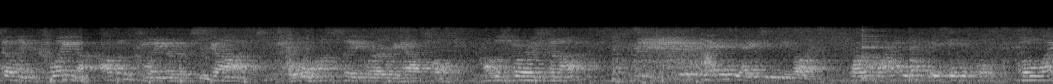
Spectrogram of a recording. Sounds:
Speech

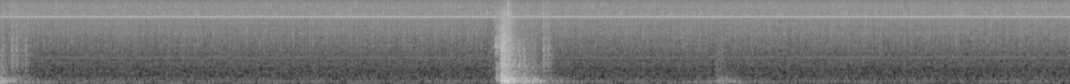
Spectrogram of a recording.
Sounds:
door slamming

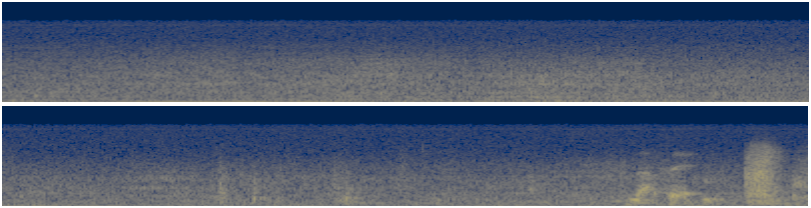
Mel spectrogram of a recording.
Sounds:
Speech

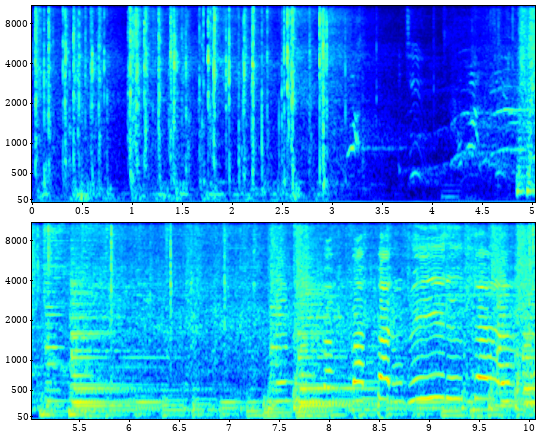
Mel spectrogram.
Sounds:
Tap, Music, Speech

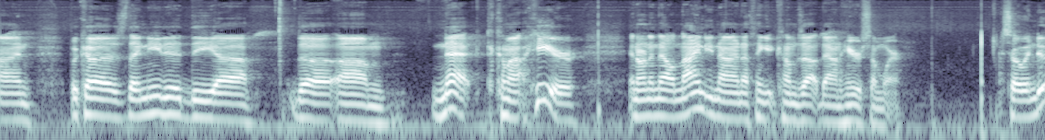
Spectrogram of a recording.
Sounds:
running electric fan

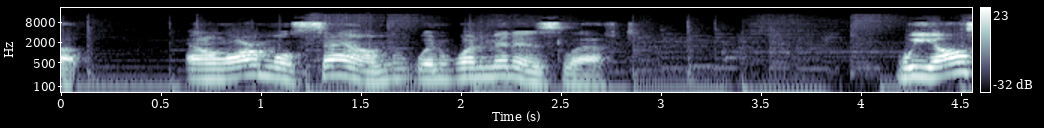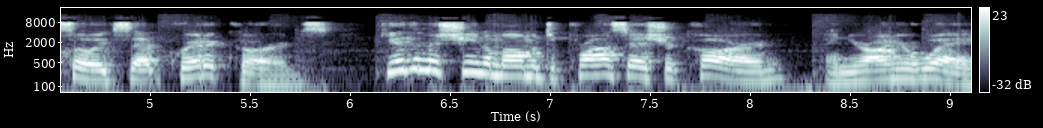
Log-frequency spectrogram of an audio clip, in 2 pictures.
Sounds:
Music, Speech

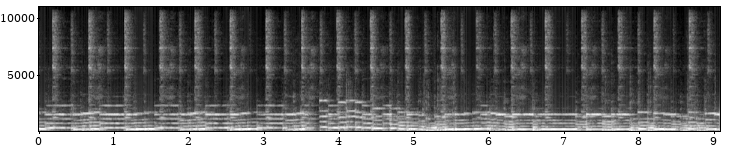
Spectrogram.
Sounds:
Organ

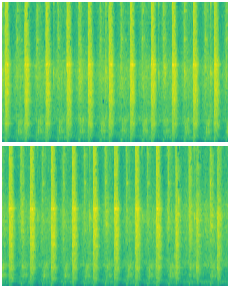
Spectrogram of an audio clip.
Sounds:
hammering nails

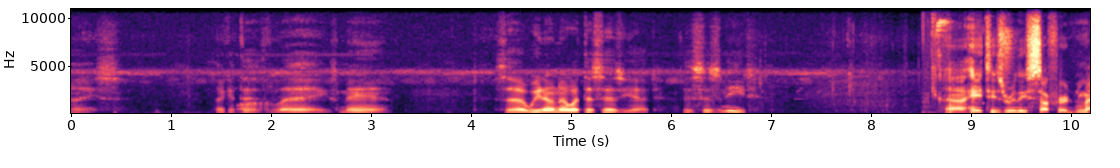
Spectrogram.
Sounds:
Speech

